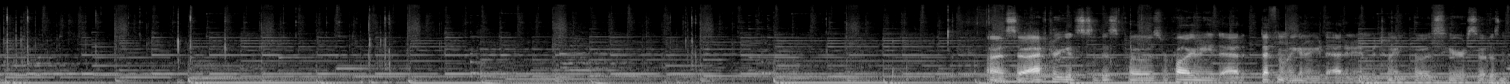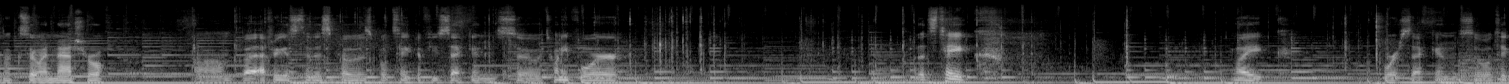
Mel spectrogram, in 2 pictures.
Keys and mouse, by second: 0.2 a, 0.3 a, 1.0 i, 2.0 a, 3.9 alt+a, 7.0 alt+a, 9.9-11.0 drag, 11.5 Left, 11.8 Right, 17.5-18.7 Right, 18.9 Right, 19.0 Right.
